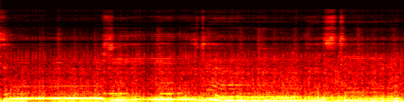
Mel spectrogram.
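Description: A song sung in long held notes that step down in pitch, over the low steady road rumble inside a moving car.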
